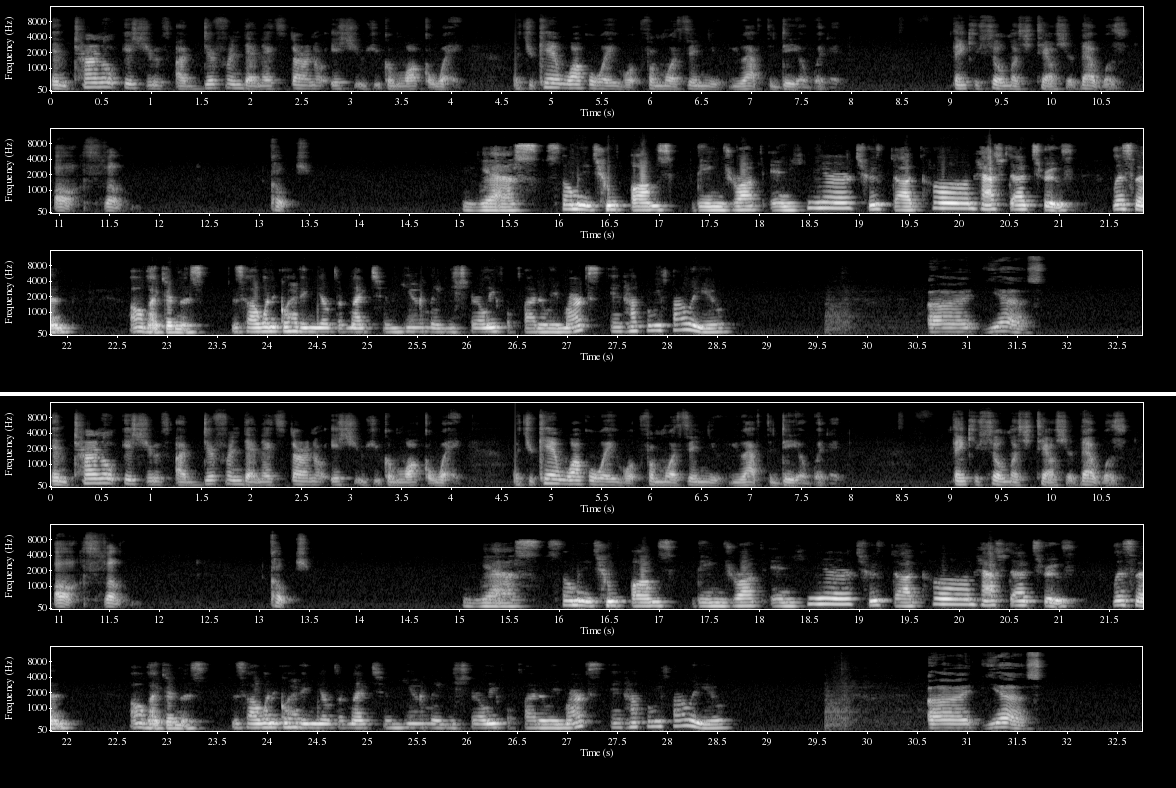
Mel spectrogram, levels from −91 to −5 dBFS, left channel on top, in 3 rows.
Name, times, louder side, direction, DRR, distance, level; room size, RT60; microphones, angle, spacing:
voice 1, 0.0-4.1 4.6-7.9 9.0-11.6 13.1-13.5, right 4 dB, 25° right, 0.3 m, -31 dB
voice 2, 15.0-15.8 16.0-17.1 17.4-21.1 21.5-22.0 22.6-23.3 23.7-26.3 26.6-28.6, left 3 dB, 85° left, 0.6 m, -22 dB
voice 3, 30.6-31.7, right 4 dB, 60° right, 0.8 m, -27 dB
2.8 x 2.2 x 3.5 m
head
